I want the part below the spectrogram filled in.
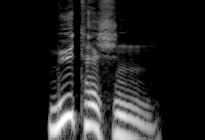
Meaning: inflection of mythisch: 1. strong genitive masculine/neuter singular 2. weak/mixed genitive/dative all-gender singular 3. strong/weak/mixed accusative masculine singular 4. strong dative plural
- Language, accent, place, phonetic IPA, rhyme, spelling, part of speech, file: German, Germany, Berlin, [ˈmyːtɪʃn̩], -yːtɪʃn̩, mythischen, adjective, De-mythischen.ogg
